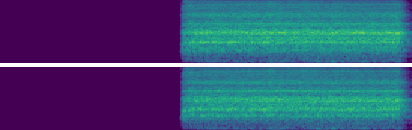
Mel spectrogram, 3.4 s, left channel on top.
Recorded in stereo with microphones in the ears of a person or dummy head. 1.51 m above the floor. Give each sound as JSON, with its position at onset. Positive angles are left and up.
{"t": 1.5, "sound": "breathing", "side_deg": 0, "distance_m": 1.2}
